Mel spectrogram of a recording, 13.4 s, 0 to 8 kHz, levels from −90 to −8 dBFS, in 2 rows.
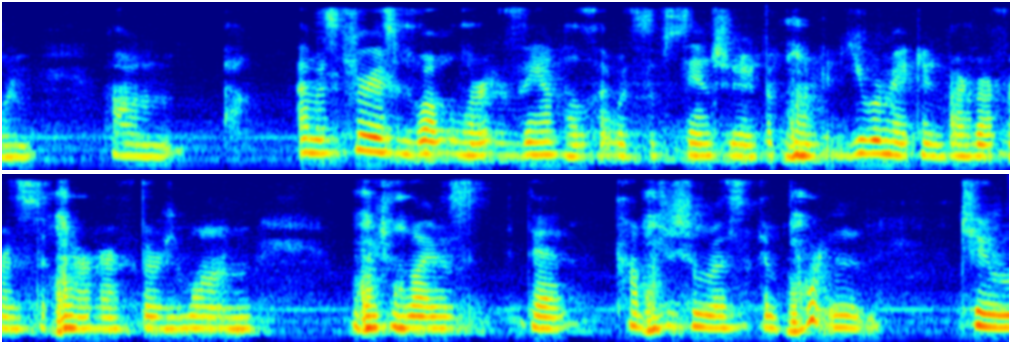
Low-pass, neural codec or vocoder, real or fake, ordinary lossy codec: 7.2 kHz; autoencoder, 22.05 kHz, a latent of 192 numbers a frame, VITS, trained on one speaker; fake; AAC, 32 kbps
